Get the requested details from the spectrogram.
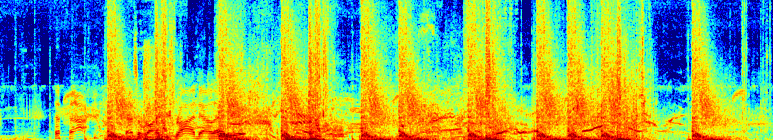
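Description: A rifle fires shot after shot at close range.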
